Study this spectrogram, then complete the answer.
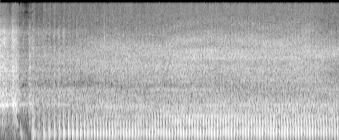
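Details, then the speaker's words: Carbureted motorcycle on a cold start with the choke pulled out. It catches within a second and holds a high, steady fast idle with a firm even beat; normal choke running, and it would die if the throttle were twisted before warming up. "but as you can tell now it's revving really high and it's revving really high for the exact same reason the other one was to put more fuel through"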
